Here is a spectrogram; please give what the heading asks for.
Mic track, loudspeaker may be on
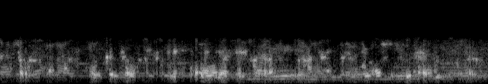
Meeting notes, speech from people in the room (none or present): present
